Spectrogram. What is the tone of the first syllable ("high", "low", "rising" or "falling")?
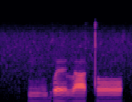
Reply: low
